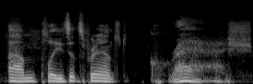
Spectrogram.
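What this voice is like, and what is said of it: Imitates another person's voice. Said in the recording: “my impression of... Of Dave Matthews. I'm very bad at impressions.”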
